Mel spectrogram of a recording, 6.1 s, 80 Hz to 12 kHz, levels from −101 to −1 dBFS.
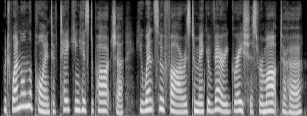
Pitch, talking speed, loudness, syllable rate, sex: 240 Hz, 215 wpm, -17 LUFS, 4.9 syllables/s, female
